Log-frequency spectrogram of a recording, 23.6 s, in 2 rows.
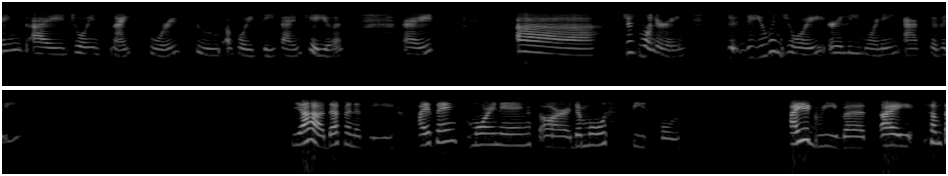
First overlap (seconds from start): none

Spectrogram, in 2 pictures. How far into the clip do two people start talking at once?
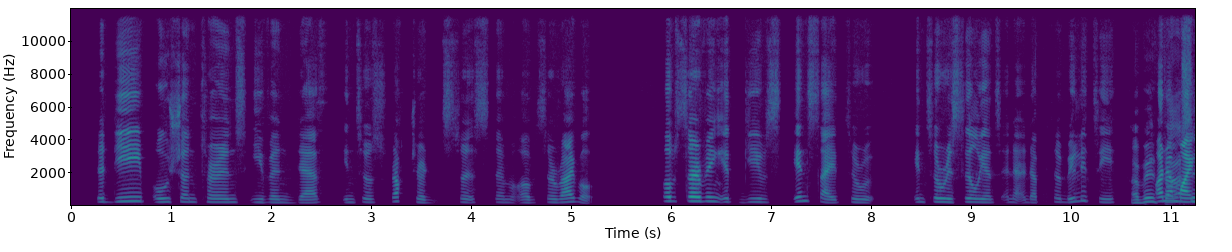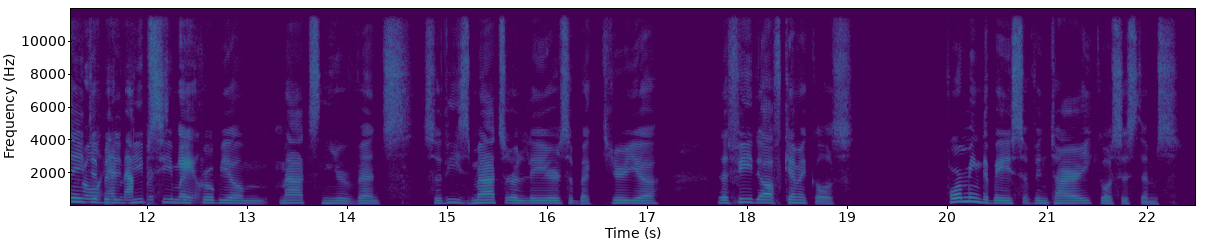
10.8 s

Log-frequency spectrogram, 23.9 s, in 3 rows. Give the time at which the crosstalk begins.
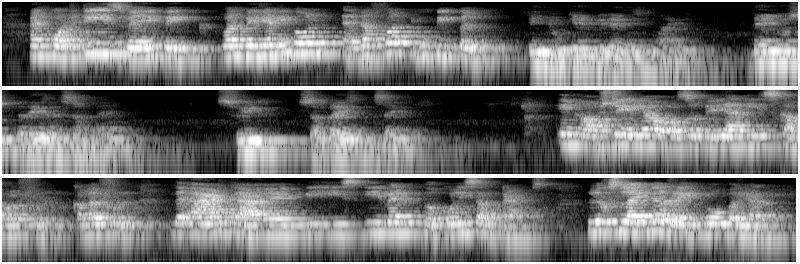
none

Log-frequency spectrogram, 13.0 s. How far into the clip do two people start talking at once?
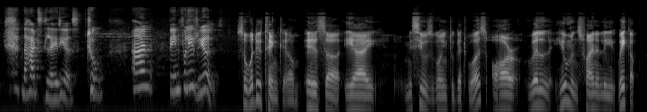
none

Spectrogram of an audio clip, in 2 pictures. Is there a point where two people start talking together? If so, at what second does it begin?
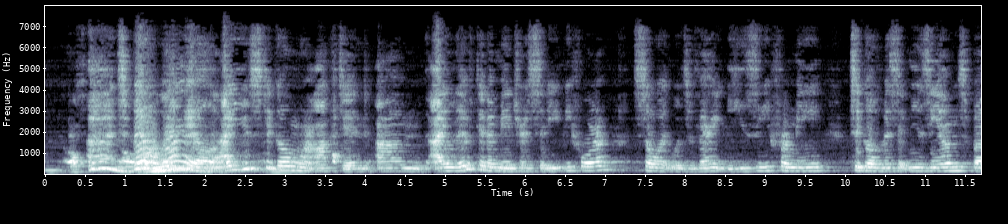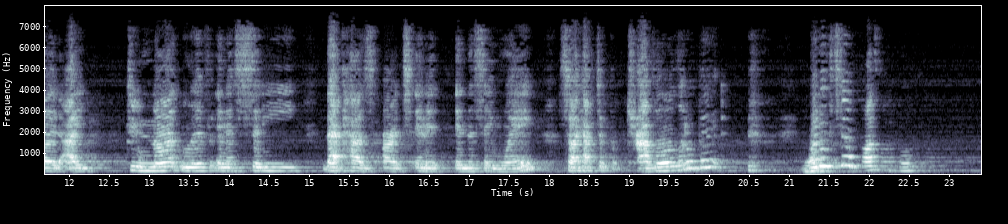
0.6 s

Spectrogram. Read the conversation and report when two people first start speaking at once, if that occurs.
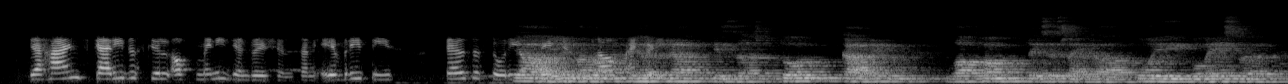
5.1 s

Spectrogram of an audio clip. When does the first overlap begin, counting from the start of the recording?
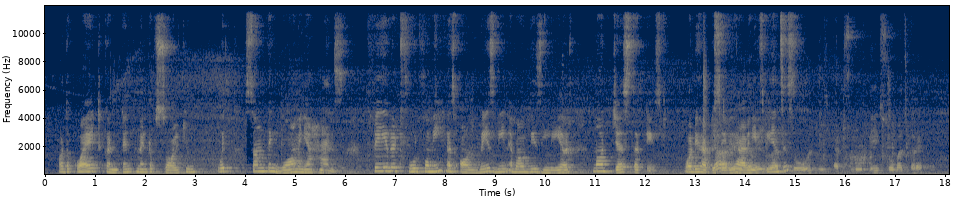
13.3 s

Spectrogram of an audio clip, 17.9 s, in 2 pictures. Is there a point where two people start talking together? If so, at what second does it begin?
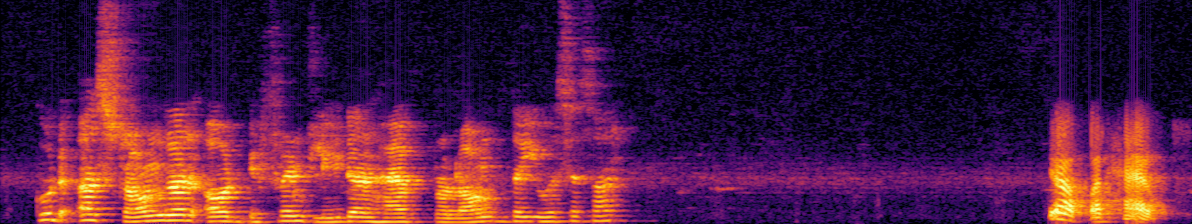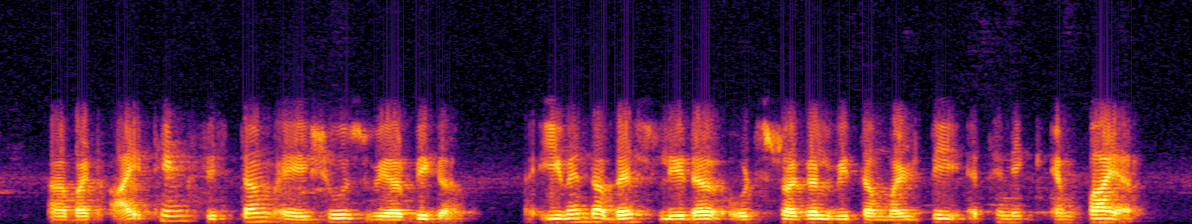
none

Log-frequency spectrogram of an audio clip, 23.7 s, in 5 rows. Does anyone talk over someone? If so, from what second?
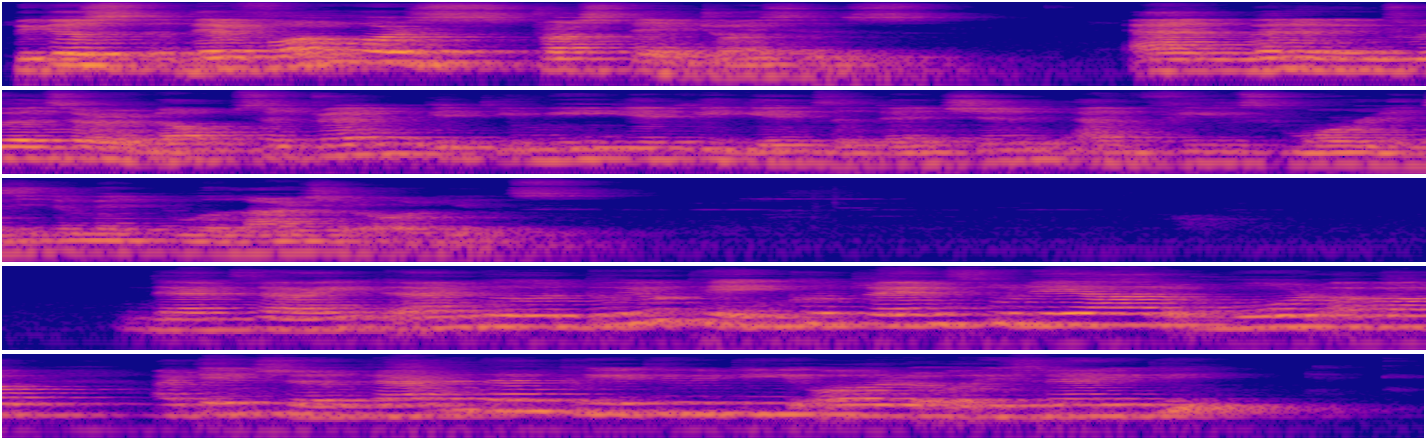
none

